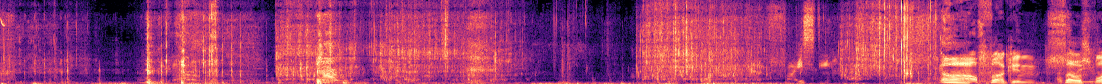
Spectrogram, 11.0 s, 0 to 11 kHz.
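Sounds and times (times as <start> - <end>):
water splashing: 2.8 - 5.3, 6.3 - 9.6.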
